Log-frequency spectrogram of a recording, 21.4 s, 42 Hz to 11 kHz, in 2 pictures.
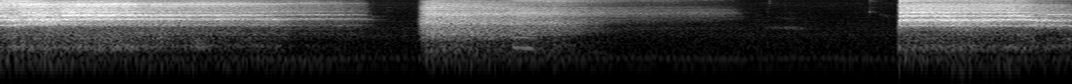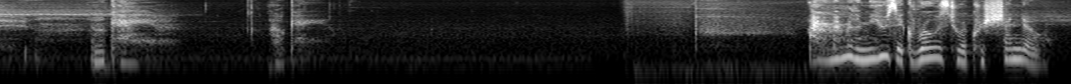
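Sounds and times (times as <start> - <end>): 
long slow exhales during a breathing exercise: 0.0 - 8.0, 9.0 - 12.6, 17.0 - 19.3, 21.1 - 21.4
speech: 11.7 - 12.0, 19.6 - 21.3.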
